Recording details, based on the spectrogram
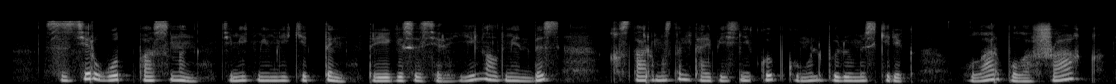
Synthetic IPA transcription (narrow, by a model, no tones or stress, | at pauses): sɪzd̪e̞ɾwo̞t̪̚b̥ɑsənəɴ | d̪̥e̞me̞kme̞mle̞kʲʰe̞t̪ːɪŋt̪ʰɪɾe̞ɡʲɪsɪzd̪e̞ɾje̞ŋɑlˠd̪əme̞nbɪz̥qʰə̥z̥d̪ɑɾəməzd̪əɴt̪ʰæɾbije̞sɪne̞kʲʰɵpkʲʰɵŋɪlbɵluɪmɪzkʲʰe̞ɾe̞k | wo̞lˠɑɾbo̞lˠɑʃɑq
